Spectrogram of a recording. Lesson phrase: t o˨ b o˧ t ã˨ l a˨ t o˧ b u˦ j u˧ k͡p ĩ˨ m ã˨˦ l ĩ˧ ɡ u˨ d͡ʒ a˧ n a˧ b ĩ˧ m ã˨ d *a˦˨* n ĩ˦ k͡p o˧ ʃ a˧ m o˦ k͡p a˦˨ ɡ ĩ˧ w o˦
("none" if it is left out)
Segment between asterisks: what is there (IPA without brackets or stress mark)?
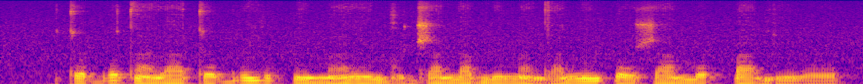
a˨˦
